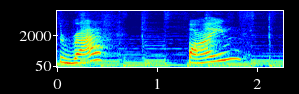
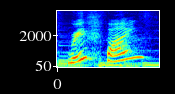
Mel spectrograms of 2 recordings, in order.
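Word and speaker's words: Ralph Fiennes: I guess there's people like Ralph Beans, pronounced Raph Fines, Rafe Rafe Fines, Raph Fines.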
